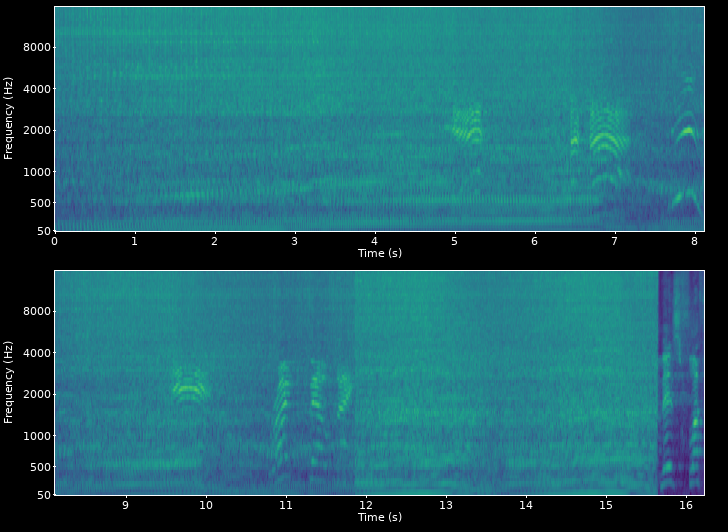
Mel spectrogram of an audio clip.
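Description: A car engine runs with a makeshift fan belt made of knotted zip ties, idling and revving unevenly as the vehicle drives, with people talking over it throughout and a sharp clatter at the very end.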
